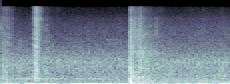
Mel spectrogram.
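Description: A rolled-up sleeping bag tumbling down an asphalt-shingle roof and dropping off the edge, heard as two short thuds about a second apart.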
